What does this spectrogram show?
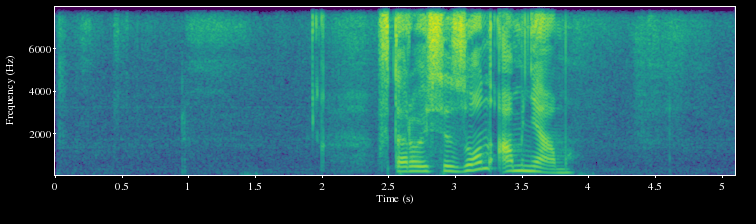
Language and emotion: Russian, neutral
